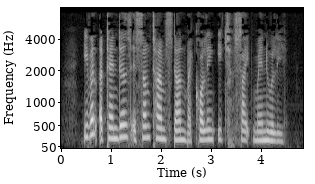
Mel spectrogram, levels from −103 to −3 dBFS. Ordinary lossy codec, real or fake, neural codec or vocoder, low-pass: MP3, 32 kbps; fake; autoencoder, 48 kHz, 128 numbers a frame, DAC-VAE, trained on Japanese speech; 7.2 kHz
